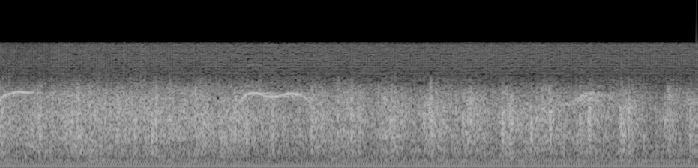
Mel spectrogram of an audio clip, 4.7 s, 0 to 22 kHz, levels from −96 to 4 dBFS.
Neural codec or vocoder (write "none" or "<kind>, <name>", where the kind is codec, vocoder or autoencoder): none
